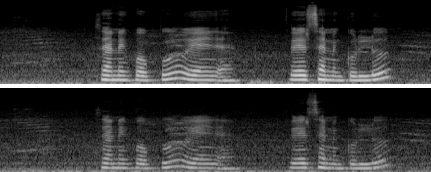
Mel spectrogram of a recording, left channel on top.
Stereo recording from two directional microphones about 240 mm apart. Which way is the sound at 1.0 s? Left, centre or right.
Left.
